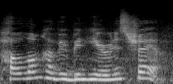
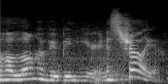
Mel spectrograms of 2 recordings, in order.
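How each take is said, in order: First: "Australia" reduced to "Straya"; shortened Aussie pronunciation. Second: Said in the usual way. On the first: Shown as a demonstration. Example question for viewers, "Australia" shortened to Straya. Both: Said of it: "for example".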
